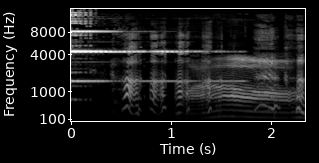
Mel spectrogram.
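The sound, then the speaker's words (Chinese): A small bell is struck and rings with a high, clear, sustained tone that lingers and slowly fades while people talk over it. “你是不是很久没听到这个铃铛了？ 是， 我再敲一次给你听。”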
